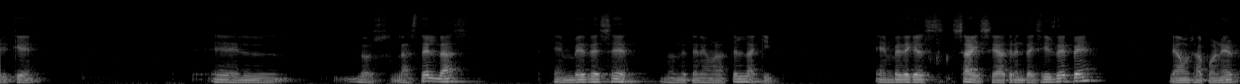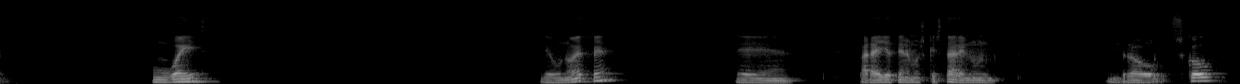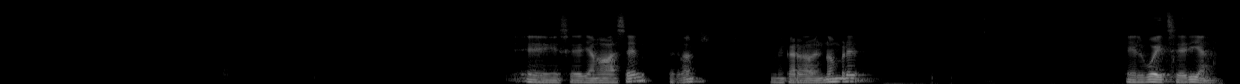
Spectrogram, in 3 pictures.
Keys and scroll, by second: 14.6 Return, 15.5 Escape, 17.7 alt+Return, 25.1 Tab, 25.7 Escape.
